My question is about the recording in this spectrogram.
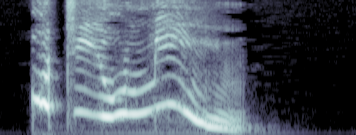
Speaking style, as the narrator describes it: A voice is shrieking behind me

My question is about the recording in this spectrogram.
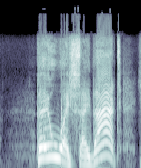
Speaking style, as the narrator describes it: yelled Zar in outrage

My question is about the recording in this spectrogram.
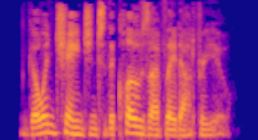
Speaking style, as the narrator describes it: he said in a controlled voice

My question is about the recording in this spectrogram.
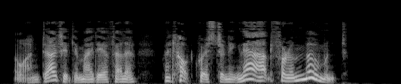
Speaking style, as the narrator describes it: Melchett said quickly

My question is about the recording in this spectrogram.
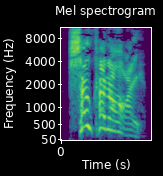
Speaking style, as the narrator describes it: Miss Trunchbull snapped

